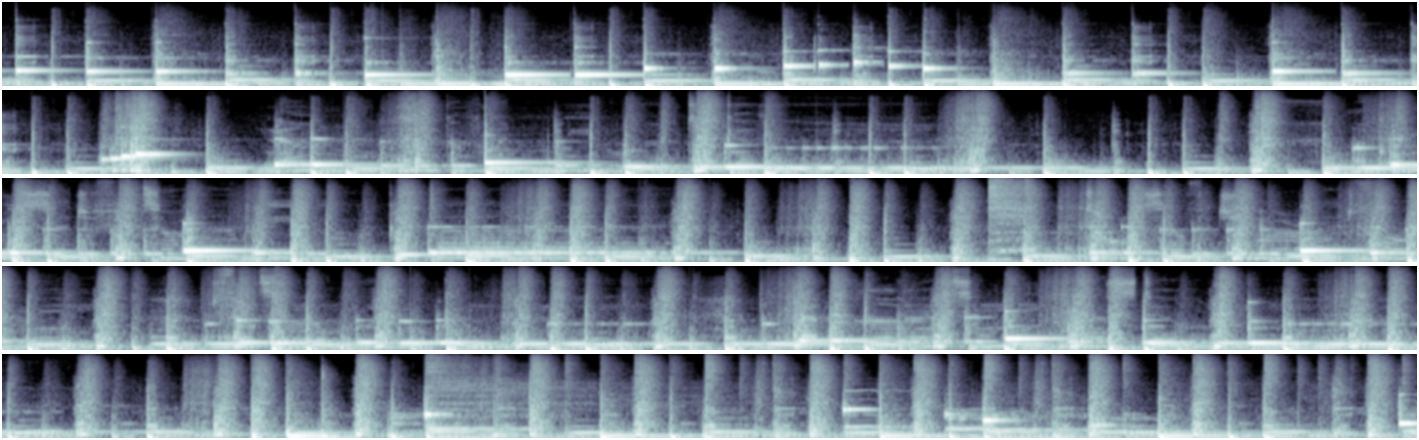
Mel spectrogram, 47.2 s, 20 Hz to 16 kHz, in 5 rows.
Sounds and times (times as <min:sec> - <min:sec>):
Percussion: 0:00.0 - 0:47.1.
